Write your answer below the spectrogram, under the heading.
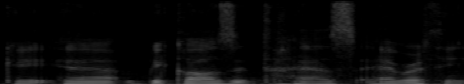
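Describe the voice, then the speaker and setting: Speaking with a non-native accent, a man has a dark, mellow tone that comes across somewhat breathy. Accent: foreign accent, self-noted. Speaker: tech demonstrator. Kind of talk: tutorial. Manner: halting.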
